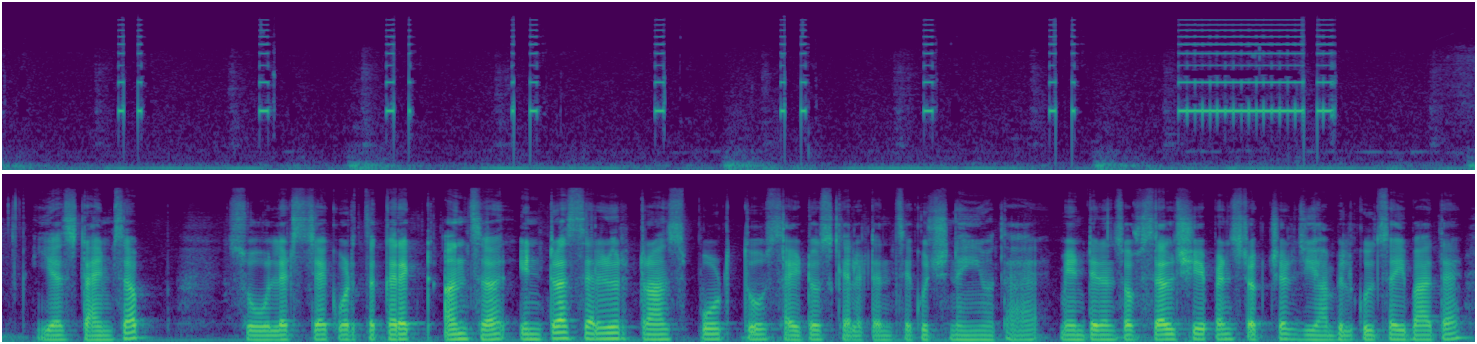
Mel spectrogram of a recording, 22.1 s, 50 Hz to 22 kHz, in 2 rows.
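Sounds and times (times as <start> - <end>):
long beep: 8.8 - 10.0.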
